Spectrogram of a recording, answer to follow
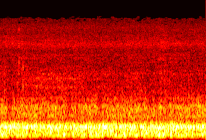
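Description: Steady low rushing noise with no distinct events, like a motor or fan running.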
